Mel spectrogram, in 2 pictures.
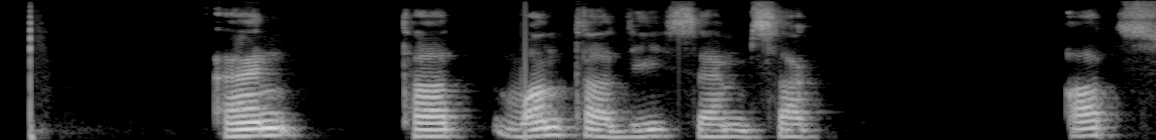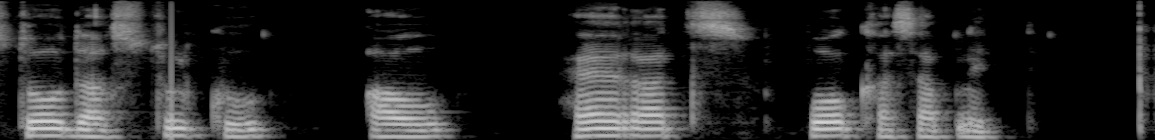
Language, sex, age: Icelandic, male, 40-49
